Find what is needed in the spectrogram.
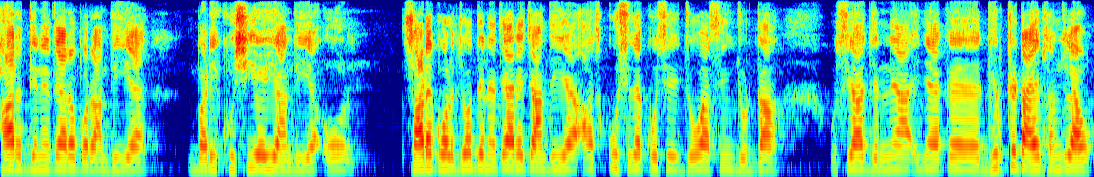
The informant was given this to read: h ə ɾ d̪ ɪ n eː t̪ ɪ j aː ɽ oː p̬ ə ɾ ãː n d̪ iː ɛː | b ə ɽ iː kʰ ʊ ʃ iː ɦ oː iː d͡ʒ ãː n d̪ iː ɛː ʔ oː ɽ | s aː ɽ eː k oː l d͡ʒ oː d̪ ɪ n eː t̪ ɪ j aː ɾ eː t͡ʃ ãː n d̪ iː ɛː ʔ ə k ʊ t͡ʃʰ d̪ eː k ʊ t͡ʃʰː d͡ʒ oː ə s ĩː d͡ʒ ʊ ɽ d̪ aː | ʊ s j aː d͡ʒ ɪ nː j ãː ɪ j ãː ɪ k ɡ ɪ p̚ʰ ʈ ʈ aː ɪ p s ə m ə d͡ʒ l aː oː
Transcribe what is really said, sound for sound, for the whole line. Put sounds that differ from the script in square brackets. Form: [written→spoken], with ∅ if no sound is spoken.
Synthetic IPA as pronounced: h ə ɾ d̪ ɪ n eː t̪ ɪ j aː [ɽ→ɾ] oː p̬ ə ɾ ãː n d̪ iː ɛː | b ə ɽ iː kʰ ʊ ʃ iː ɦ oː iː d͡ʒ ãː n d̪ iː ɛː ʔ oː [ɽ→ɾ] | s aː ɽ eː k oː l d͡ʒ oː d̪ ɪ n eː t̪ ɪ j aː ɾ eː t͡ʃ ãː n d̪ iː ɛː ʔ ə k ʊ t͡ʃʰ d̪ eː k ʊ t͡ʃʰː d͡ʒ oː ə s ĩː d͡ʒ ʊ ɽ d̪ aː | ʊ s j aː d͡ʒ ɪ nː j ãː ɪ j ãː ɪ k ɡ ɪ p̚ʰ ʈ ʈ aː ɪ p s ə m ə d͡ʒ l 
